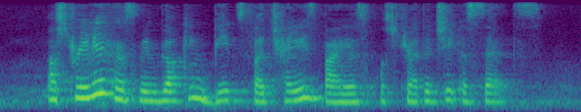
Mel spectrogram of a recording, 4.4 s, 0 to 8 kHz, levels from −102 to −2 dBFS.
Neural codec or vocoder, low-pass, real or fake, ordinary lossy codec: codec, 16 kHz, 1.1 kbps, Voila-Tokenizer; 7.2 kHz; fake; none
